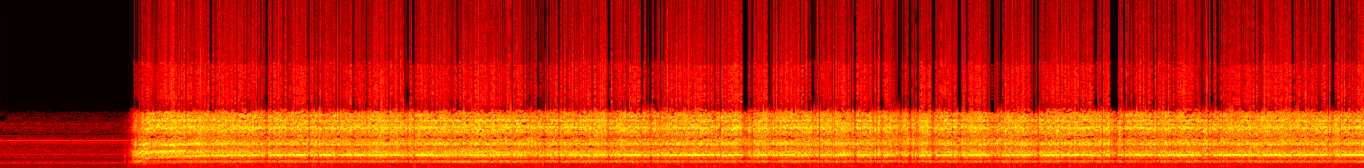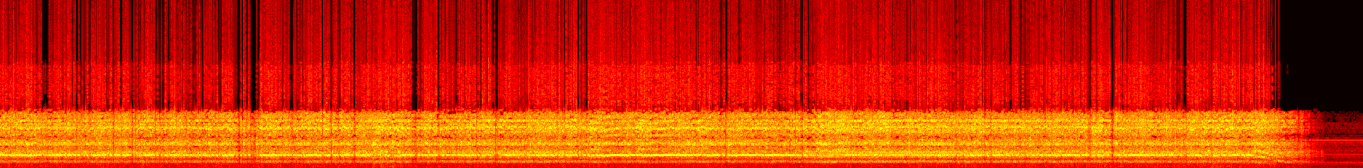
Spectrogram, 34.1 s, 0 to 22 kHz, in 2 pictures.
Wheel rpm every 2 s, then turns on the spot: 20, 200, 230, 230, 230, 230, 230, 230, 230, 230, 230, 230, 230, 230, 230, 230, 140.
none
